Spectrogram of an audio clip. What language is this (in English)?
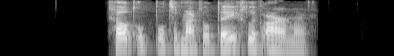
Dutch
